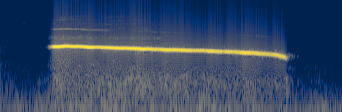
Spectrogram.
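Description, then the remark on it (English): A person whistles a single long, steady note that slowly slides downward in pitch for about two seconds, imitating a falling bomb; loud, with no talking. “And then you were hearing the whistle get louder and the bomb getting closer.”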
